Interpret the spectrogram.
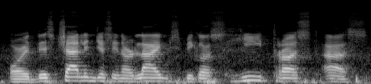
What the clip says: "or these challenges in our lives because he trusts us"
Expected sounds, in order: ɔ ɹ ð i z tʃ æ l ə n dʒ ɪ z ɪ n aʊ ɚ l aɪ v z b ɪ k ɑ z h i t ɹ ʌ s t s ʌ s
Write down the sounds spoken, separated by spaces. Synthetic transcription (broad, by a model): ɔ ɹ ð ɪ s tʃ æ l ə n dʒ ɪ s ɪ n aʊ ɚ l aɪ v s b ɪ k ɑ s h i t ɹ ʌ s t ʌ s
